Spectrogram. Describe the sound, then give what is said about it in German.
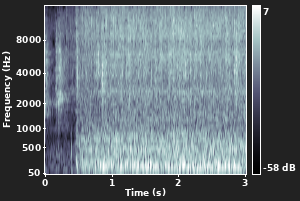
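A shower turns on and water sprays steadily, a dense hiss of running water that continues without pause after a brief start. “Ja, sind Sie heute Morgen schon unter der Dusche gewesen? Machen Sie lieber kalt oder warmes Wasser oder abwechslungsweise?”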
